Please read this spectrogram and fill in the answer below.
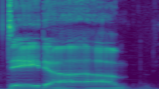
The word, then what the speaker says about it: data: So again, data, even though there's a T in there, in North America, we tend to say data.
